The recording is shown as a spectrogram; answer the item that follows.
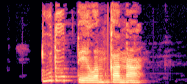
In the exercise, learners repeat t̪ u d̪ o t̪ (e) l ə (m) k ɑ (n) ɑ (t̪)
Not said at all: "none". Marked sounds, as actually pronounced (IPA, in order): e, m, n, none

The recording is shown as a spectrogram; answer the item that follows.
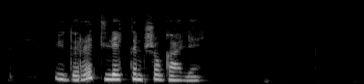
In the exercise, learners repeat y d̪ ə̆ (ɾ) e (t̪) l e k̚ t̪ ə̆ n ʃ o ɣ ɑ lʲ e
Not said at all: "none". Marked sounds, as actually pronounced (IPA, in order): ɾ, t̪

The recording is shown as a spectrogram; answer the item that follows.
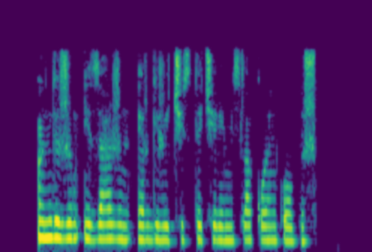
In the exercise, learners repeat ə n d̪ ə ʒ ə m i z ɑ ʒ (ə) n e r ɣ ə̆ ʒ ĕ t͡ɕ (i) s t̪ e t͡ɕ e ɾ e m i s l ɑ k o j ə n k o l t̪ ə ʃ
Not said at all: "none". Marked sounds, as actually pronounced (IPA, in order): ə, i

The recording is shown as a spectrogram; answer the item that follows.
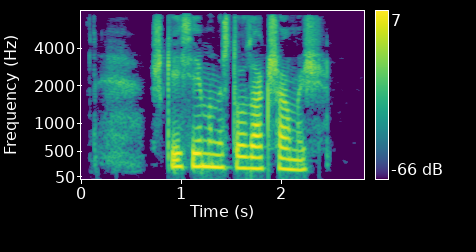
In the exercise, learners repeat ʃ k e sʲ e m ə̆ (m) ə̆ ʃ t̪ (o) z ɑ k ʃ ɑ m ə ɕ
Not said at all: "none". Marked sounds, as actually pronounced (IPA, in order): n, o

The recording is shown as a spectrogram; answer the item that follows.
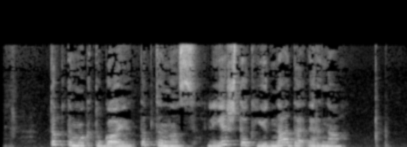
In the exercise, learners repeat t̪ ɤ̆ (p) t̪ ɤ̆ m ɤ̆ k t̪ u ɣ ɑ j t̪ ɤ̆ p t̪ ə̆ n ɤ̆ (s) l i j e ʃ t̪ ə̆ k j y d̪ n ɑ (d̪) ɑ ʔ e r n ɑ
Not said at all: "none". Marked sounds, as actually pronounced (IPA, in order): p, s, d̪

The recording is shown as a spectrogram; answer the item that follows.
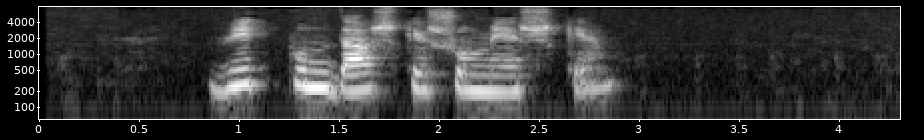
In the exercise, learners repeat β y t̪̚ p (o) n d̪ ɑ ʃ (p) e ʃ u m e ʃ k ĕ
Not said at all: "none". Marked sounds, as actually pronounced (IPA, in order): u, k

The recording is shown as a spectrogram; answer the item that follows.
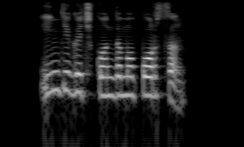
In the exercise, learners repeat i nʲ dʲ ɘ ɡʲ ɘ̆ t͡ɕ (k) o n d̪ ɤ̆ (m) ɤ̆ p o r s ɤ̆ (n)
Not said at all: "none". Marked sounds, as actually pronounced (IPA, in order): k, m, n

